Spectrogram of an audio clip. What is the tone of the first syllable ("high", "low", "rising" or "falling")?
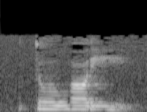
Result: high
